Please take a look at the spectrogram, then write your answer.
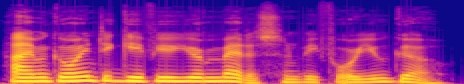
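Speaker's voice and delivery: put-on a mild motherly girl voice; Wendy's voice. A narrator's reading. Wendy voiced, giving medicine.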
